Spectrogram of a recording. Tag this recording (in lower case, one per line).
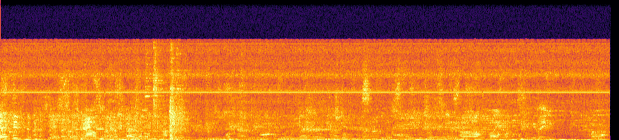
speech
music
